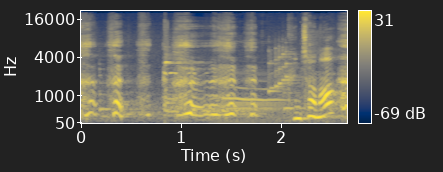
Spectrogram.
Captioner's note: sobbing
